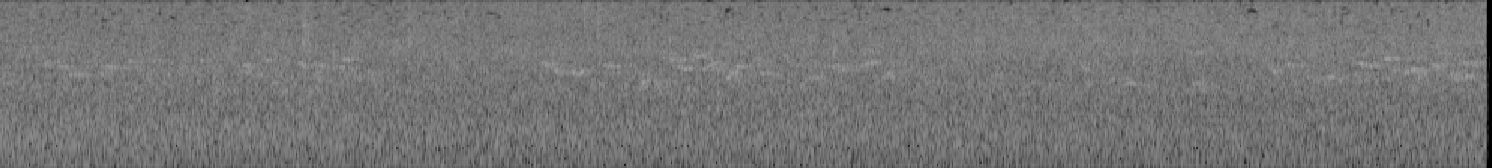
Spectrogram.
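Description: Palm fronds rustle in the breeze.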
